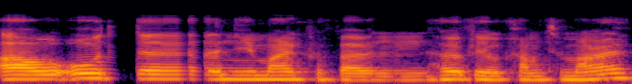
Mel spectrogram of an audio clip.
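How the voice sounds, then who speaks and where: A man speaks with a British accent at a fairly high pitch. His intonation stays fairly even. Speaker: student. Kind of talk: self-introduction in online class. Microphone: laptop microphone, own mic broken.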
